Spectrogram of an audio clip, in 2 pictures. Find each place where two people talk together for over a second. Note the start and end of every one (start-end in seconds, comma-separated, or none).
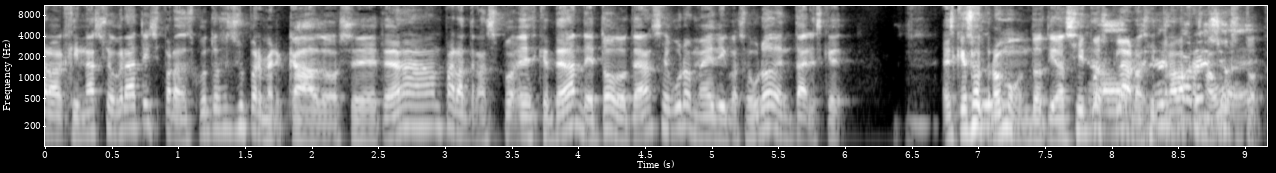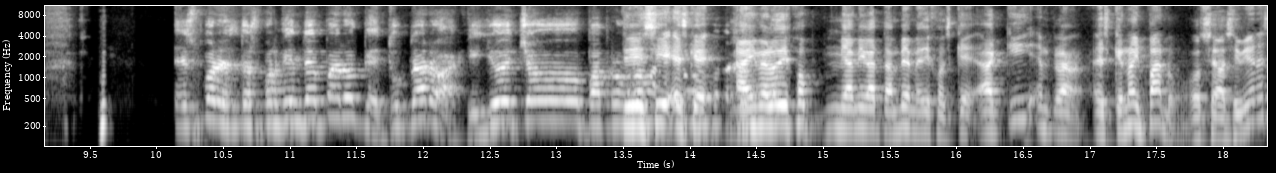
7.8-9.2, 13.5-14.8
